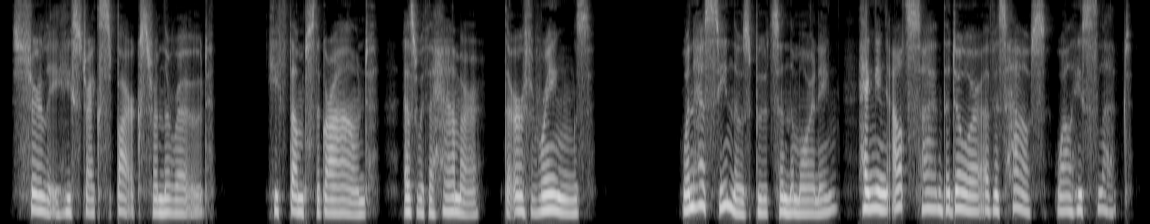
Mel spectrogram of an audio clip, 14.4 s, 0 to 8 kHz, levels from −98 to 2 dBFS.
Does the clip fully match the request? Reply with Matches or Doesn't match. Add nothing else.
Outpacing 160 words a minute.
Doesn't match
